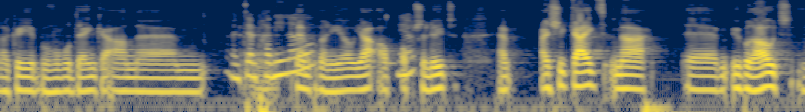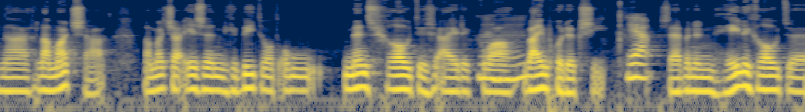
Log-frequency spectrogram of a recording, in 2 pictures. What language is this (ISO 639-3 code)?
nld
